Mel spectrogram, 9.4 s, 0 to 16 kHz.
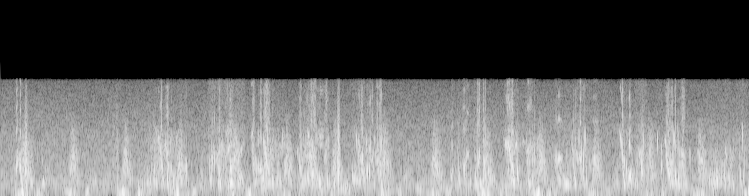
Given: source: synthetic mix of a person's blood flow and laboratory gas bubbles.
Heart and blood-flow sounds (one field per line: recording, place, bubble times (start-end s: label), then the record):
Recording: Doppler ultrasound of blood flow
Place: subclavian vein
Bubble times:
0.14-0.45 s: bubbles
0.51-0.58 s: bubbles
1.69-2.36 s: bubbles
2.57-3.06 s: bubbles
3.12-3.59 s: bubbles
3.68-4.21 s: bubbles
4.36-4.82 s: bubbles
5.62-6.21 s: bubbles
6.29-6.81 s: bubbles
6.91-7.46 s: bubbles
7.73-8.64 s: bubbles
8.84-9.34 s: bubbles
From the record:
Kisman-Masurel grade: 332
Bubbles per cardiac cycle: rolling drumbeat, 9 or more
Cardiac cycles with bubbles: 50 to 99%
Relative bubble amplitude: moderate (0.250 to 0.450)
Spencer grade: 3 (all of the cardiac periods contain showers or single bubble signals, but not dominating or overriding the cardiac motion signals)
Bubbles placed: anywhere in the cardiac cycle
